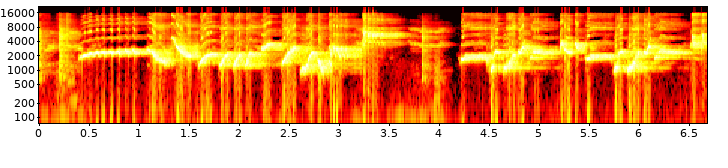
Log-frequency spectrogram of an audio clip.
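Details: White-rumped shama song used as a lure to excite other shamas into answering with full, rich song: loud, varied whistled phrases that slide up and down, mixed with buzzy notes and quick trills, nearly continuous apart from one brief pause.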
